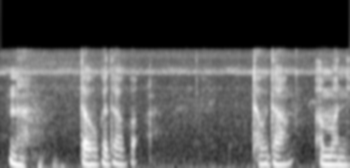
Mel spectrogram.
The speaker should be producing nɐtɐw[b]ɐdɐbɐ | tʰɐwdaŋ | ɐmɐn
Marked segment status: incorrect: ɡ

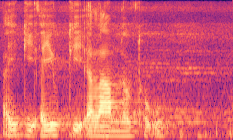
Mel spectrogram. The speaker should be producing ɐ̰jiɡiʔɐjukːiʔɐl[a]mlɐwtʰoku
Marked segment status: correct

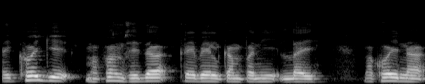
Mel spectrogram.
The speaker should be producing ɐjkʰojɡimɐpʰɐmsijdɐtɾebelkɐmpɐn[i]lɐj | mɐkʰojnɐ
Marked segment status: correct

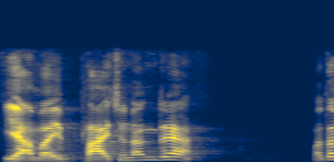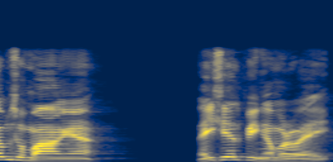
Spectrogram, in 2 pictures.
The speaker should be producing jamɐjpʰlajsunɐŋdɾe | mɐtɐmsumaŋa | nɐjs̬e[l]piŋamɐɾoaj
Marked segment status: correct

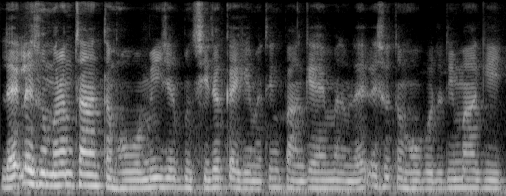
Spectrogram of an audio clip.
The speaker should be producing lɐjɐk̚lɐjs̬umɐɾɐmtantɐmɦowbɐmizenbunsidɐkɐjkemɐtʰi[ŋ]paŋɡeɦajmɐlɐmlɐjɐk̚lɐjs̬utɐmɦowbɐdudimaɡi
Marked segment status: correct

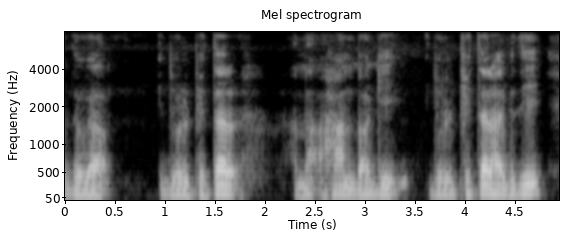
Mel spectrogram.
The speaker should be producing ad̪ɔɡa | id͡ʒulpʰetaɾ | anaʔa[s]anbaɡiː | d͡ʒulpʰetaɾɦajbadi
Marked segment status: incorrect: h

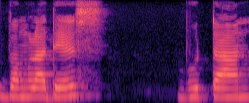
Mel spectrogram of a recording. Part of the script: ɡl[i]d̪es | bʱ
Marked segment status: incorrect: a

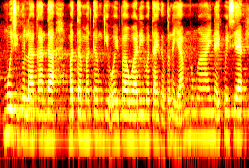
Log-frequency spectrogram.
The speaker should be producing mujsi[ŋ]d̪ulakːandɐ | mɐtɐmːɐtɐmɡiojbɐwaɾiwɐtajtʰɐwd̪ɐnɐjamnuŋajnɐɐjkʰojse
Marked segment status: correct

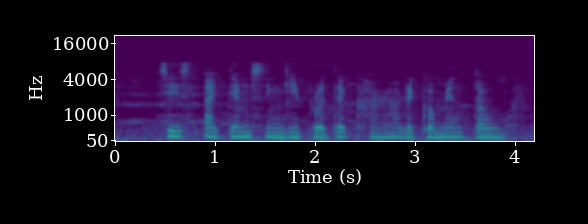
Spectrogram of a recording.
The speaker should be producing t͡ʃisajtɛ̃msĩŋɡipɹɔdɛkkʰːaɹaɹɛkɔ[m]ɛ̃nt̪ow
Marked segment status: correct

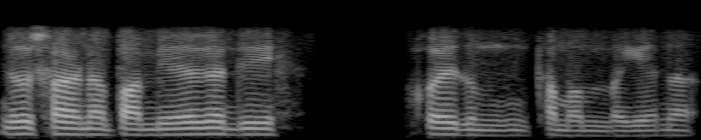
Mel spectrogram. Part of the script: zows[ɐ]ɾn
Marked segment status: incorrect: a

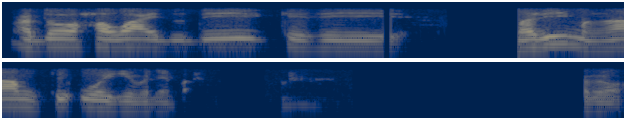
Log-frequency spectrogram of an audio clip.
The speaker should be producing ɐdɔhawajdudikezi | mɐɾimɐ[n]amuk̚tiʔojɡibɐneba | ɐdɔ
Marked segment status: incorrect: ŋ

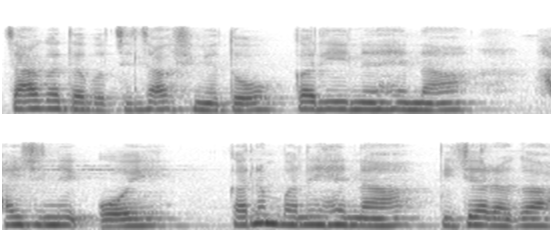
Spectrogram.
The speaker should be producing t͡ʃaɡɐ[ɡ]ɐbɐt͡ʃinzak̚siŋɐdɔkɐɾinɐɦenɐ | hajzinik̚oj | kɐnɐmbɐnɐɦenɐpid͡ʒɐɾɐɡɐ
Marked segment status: incorrect: d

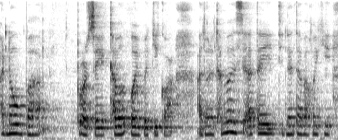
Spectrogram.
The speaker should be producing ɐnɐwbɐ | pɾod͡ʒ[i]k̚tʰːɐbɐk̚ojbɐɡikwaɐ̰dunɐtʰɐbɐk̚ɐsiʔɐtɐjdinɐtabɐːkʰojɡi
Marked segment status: incorrect: e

